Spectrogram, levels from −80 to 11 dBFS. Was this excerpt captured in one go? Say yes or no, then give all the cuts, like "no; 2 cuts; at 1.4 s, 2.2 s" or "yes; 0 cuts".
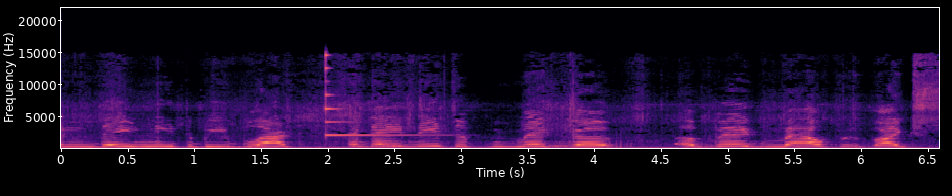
yes; 0 cuts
